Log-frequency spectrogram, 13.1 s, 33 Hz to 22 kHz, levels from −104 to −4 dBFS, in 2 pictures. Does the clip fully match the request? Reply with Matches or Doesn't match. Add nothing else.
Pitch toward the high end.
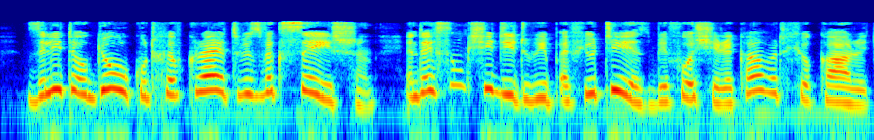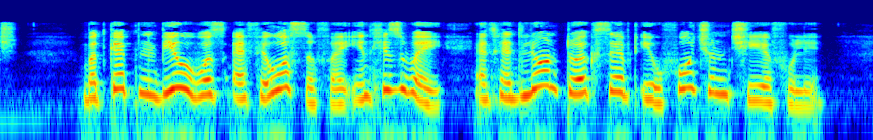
Matches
